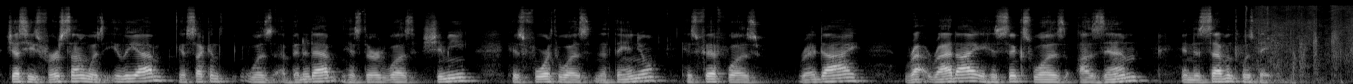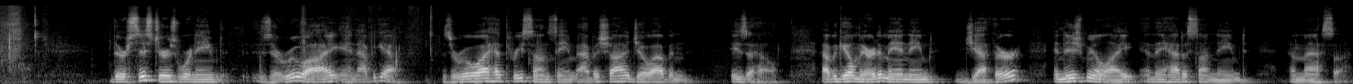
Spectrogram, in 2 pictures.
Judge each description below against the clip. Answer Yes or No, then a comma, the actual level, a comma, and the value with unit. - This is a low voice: Yes, low, 115 Hz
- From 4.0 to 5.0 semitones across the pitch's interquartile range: Yes, average, 4.5 semitones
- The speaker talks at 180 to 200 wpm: No, slow, 135 wpm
